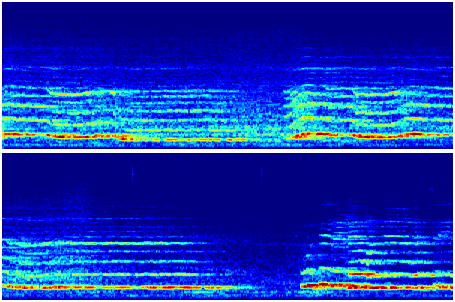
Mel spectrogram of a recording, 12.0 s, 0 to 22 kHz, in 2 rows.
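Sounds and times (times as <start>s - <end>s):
woman singing long held notes: 0.0s - 9.2s.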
